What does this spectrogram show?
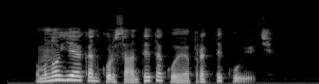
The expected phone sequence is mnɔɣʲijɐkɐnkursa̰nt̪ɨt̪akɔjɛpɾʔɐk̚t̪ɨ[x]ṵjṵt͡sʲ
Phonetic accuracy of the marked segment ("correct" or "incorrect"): incorrect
